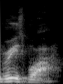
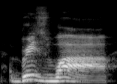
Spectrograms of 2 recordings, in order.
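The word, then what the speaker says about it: BriseBois: chicago blackhawks and pooh bear can you uh pronounce the gm again julian julian brisbois brizwa this guy is savvy man i was a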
